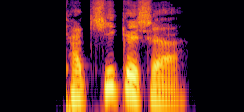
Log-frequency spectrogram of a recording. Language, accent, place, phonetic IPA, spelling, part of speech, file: German, Germany, Berlin, [taˈd͡ʒiːkɪʃɐ], tadschikischer, adjective, De-tadschikischer.ogg
- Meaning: 1. comparative degree of tadschikisch 2. inflection of tadschikisch: strong/mixed nominative masculine singular 3. inflection of tadschikisch: strong genitive/dative feminine singular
